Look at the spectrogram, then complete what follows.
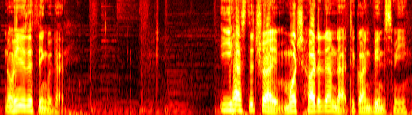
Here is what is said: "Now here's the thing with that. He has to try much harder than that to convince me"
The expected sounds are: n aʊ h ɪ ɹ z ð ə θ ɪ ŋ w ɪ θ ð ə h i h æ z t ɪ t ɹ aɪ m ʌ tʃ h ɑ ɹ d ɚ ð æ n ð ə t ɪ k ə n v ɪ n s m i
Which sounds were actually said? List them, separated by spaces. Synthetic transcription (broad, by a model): n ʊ h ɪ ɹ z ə θ ɪ ŋ w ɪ ð ə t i h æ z t ɪ t ɹ aɪ m ʌ tʃ h ɑ ɹ d ɚ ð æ n ð ə t ɪ k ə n v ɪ n s m i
